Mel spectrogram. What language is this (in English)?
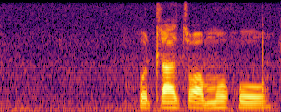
Tswana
